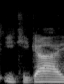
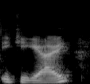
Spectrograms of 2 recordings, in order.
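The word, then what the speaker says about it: ikigai: Mark for your listeners eeky guy some folks might be familiar pronounced eeky guy like e a key and a guy spelled i k i g a i and yes uh the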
